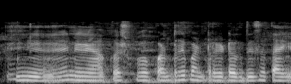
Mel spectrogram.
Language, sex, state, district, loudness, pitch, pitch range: Marathi, female, Maharashtra, Chandrapur, -17 LUFS, 185 Hz, 180-195 Hz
